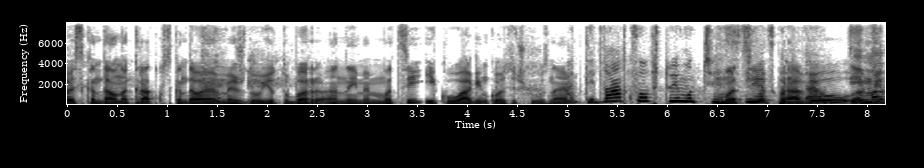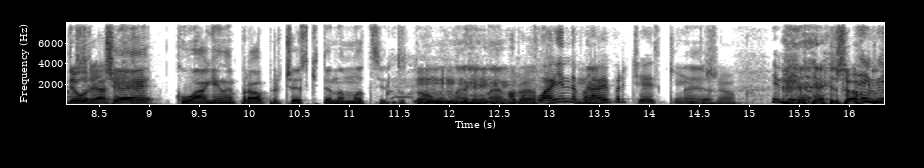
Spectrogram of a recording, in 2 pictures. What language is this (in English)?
Bulgarian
